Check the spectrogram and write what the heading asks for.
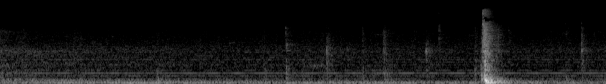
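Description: A Bissell CrossWave wet-dry floor cleaner gives one loud, sharp click about five seconds in as it is tilted back from its upright position to be used. A steady low hum runs underneath.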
